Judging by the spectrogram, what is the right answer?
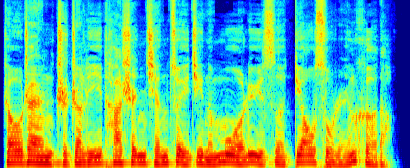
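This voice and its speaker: A man narrating an adventure audiobook with dramatic, expressive storytelling. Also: medium pitch, normal speed. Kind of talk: scripted narration.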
